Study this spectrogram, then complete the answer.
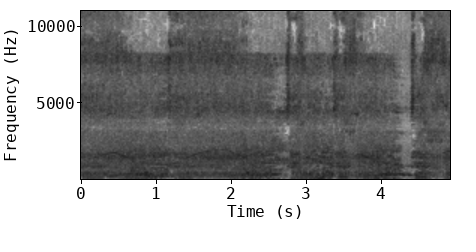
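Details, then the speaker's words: V8 idling steadily after sitting about two years (since 2019); owner first suspected a misfire, but it is not missing, with no dropouts or stumbles, just a rough-sounding old V8 after being tinkered back to running. "um but we she does run she's not missing and that's what I initially thought it was was a misfire or something like that"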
